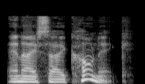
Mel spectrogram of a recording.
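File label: "aniseikonic", British English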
